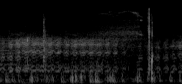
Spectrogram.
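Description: Sheep bleat on a video game farm, a couple of short nasal calls with a sharper one near the end, over a steady high ambient hum and soft background clatter.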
